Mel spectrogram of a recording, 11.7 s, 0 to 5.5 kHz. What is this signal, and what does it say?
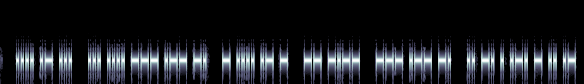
Morse code, heard as a keyed tone, about 25 wpm, 600 Hz. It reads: HAS SHOWN THAT MY OWN INERTIA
